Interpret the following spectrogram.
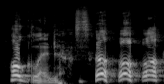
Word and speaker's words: Hoogland: past I realized his last name was pronounced Hoagland so public apology for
